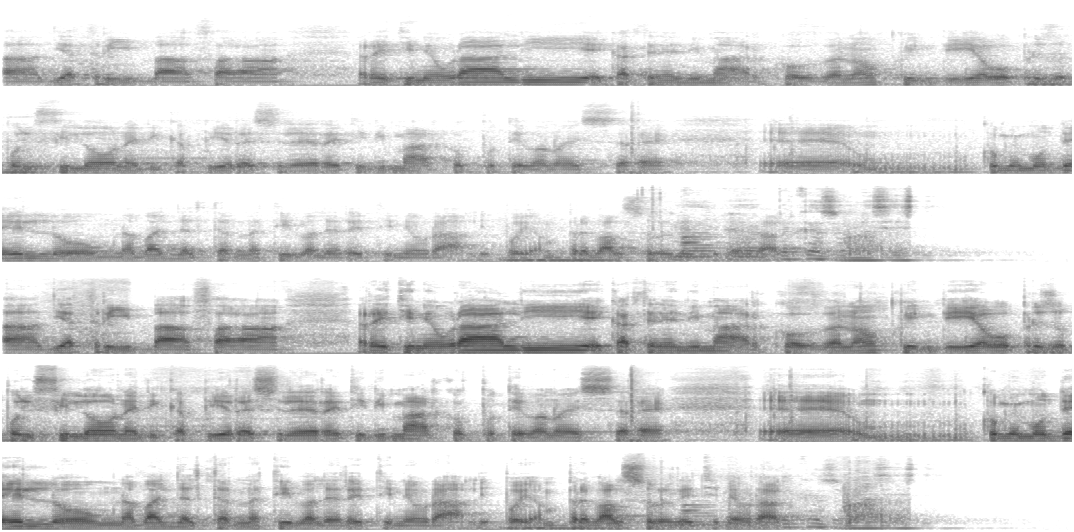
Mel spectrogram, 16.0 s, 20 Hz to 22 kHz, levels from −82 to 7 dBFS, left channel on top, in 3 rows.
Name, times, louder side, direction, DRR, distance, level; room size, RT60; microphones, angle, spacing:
voice 1, 0.0-14.6 14.9-15.1, right 7 dB, 90° right, 0.5 m, -28 dB
voice 2, 5.1-5.6 13.2-13.8 14.0-15.3, left 3 dB, 50° left, 0.6 m, -38 dB
sound 1, 5.7-9.8, right 2 dB, 25° right, 1.9 m, -53 dB
20.5 x 15.5 x 3.0 m
head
